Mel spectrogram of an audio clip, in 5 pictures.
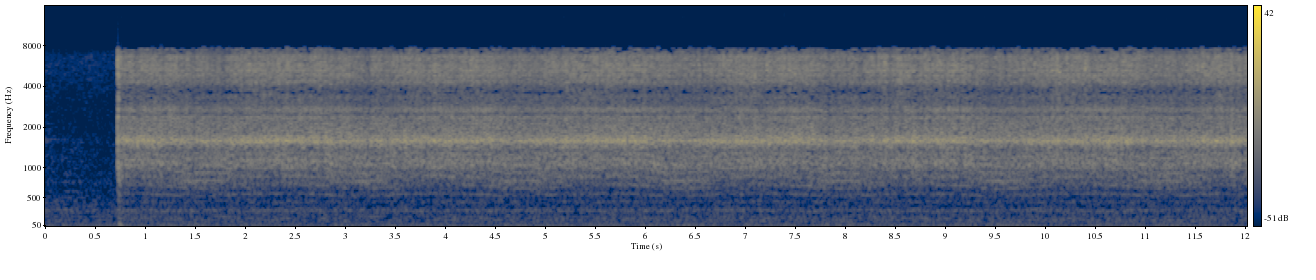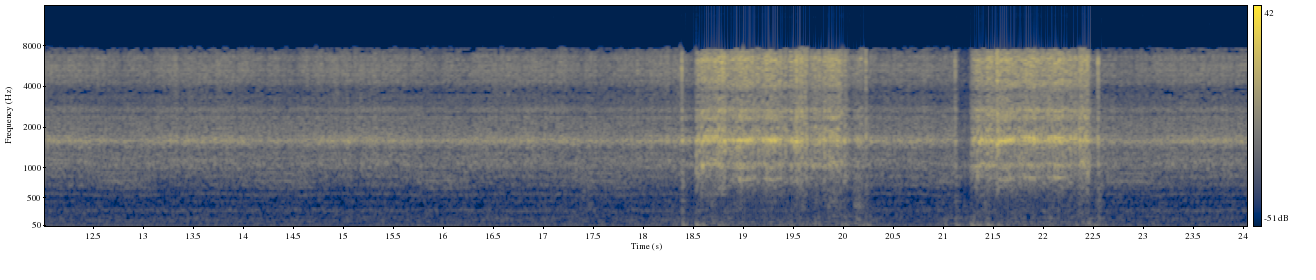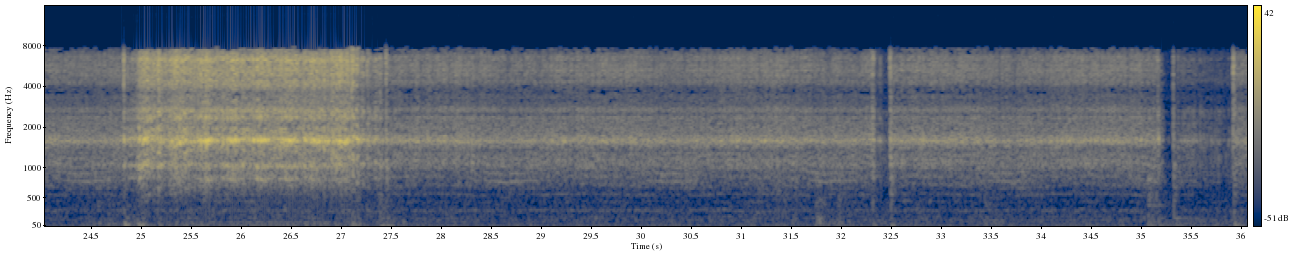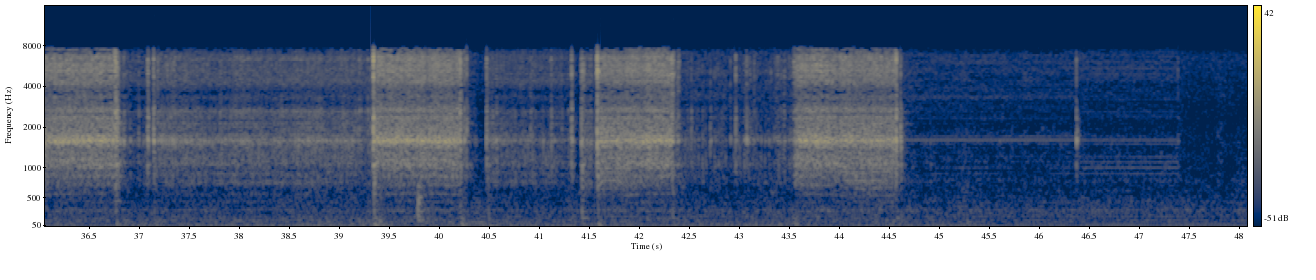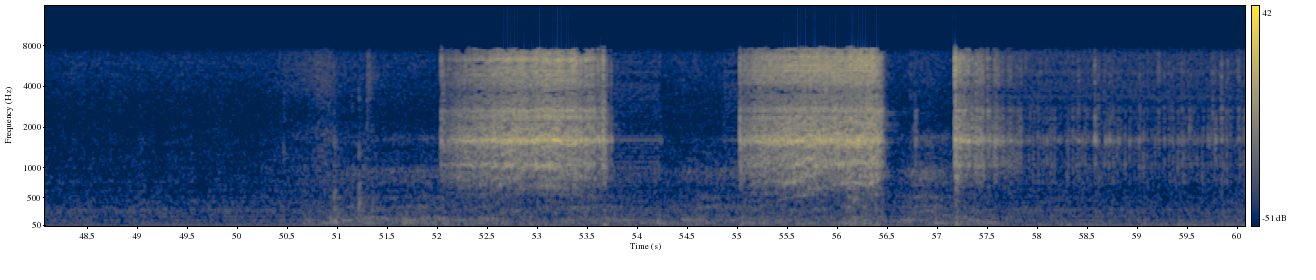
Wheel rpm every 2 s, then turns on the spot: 20, 30, 30, 30, 30, 30, 30, 30, 40, 130, 100, 60, 130, 110, 30, 30, 30, 30, 10, 20, 20, 30, 10, 0, 0, 0, 50, 40, 30, 10.
0-18 22-24 28-36 42-46 52-58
